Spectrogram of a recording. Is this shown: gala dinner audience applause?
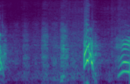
no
